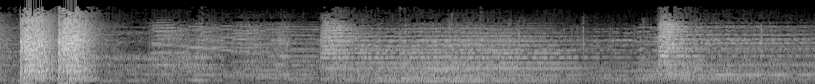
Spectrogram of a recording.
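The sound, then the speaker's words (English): Two sharp, loud gunshots in quick succession ring out in a jungle lion-hunt adventure radio drama, followed by a long sustained harmonic drone that swells twice. “Here, give me that gun!”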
